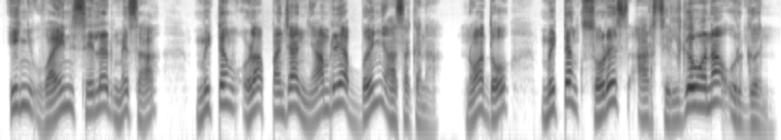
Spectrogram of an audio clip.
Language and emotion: Santali, surprised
